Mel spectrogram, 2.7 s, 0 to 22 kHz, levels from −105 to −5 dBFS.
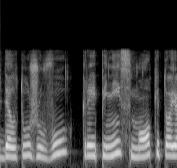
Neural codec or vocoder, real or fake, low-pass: none; real; 7.2 kHz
